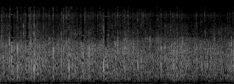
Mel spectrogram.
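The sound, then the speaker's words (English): A crowd applauds steadily, a dense wash of many hands clapping at once, sustained at an even loudness with no voices standing out. “Well, you clap after I finish with you.”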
